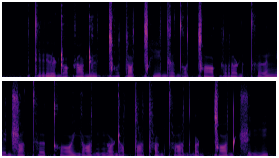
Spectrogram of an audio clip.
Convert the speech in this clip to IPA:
t r ɨ ɖ ɒ k ɑ ɖ ɨ ɡ͡ǀ ɔ t ɒ ǀʰ i d ə d̪ ɔ ǀ ɒ k r ɔ ɖ t̪ʰ ə n i ɖ͡ʐ ɑ t̪ʰ ə kʰ ɔ j ɒ d n ɔ ɖ i d tˤ a tʰ ɑ ɖ t̪ʰ ɑ d ɠ ɒ ɖ ǀ ɒ d ʈ͡ʂ i

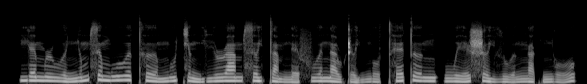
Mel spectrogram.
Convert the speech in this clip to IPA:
j ɛ˧ m ɹ u˨˩ ə̯ ɲ ə˧˥ m s ə˧ m w u˧ ə̯ t̪ʰ əː˨˩ m u˧˥ c ə˨˩ ŋ j i˧ ɹ a˧ m s ə˧ j t̪ a˨˩ m n ɛ˨˩˨ f u˧ ə̯ n a˨˩ w ʈ ə˨˩˨ j ŋ o˨˩ t̪ʰ ɛ˧˥ t̪ ə˧ ŋ | w e˨˩˦ ʂ ə˨˩ j l u˨˩˨ ə̯ ŋ a˨˩ k̚ ɲ o˨˩˦

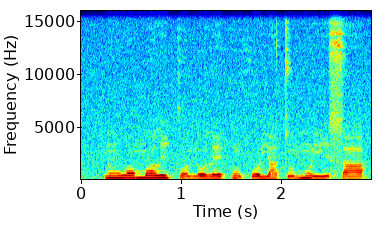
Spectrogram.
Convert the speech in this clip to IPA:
ɾ ũ˦ w ɔ˦ m ɔ˦ l i˦˨ k o˧ n o˨ l e˨˦ k ũ˧ f o˨ j a˨ t ũ˨˦ m ũ˦˨ j i˨˦ s a˦

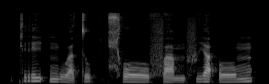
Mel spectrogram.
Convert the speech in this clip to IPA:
k r i˥˩ ʔ m u˨˩ a̯ t u˨˩ k̚ t͡ɕʰ oː˧ f a˧ m f i˥˩ a̯ ʔ o˦˥ m

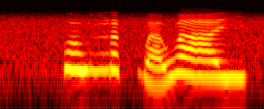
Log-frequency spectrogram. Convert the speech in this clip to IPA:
p o˥ w ŋ ɐ˥ k̚ w ɐ˨˥ w aː˥ j

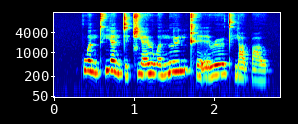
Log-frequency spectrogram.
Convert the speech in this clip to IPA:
k w ə˥˧ n t̪ʰ j ɛ˥˩ n t̪ y˩ t͡ɕ j ɛ˧˥ ɻ w ə˧˥ n l y˥ n kʰ ḛ˨˩ ɪ̯ ɻ ɻ̩˥ t̪ʰ j ɑ˨ ʊ̯ p ɑ˩ ʊ̯

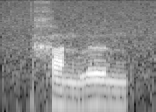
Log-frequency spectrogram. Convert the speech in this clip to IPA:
x a˨˩ ŋ l ə˨˩ ŋ

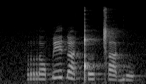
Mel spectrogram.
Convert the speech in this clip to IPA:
r ɔ ɓ e ɗ a ǃ o ǀ a ɡ u

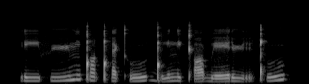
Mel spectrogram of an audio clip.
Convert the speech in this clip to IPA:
ɾ iː f yː m ɡ͡ǃ ɑ ǃʰ æ kʼ uː ɡ͡ǃ i n i kʼ ɑ b eː ɾ yː r ǃʰ uː

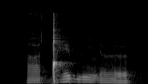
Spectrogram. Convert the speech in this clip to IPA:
a ɡ͡ǃ e b ĩ l ə

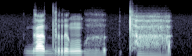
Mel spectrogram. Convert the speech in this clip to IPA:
ɡ a d r ə ŋʷ ə̤ | tʰ a̤

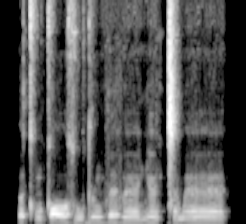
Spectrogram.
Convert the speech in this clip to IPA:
ə tʼ ũ t ɔː z u d ɹ ũ v ɛ v ɛ̃ː ʎ ɛ̃ ǀ ɛ̃ w ɛ̃ː

